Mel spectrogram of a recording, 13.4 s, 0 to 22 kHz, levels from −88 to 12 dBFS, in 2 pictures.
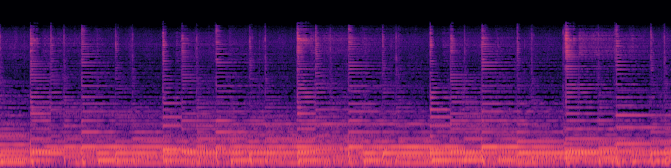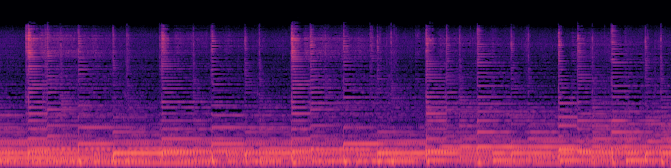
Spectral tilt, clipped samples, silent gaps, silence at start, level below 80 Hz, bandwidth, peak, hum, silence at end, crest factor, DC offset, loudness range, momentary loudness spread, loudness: -6 dB/octave; under 0.1%; none; 0 s; -42 dBFS; 13.5 kHz; -2 dBFS; none; 0 s; 20 dB; under 0.1%; 1 LU; 3 LU; -23 LUFS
